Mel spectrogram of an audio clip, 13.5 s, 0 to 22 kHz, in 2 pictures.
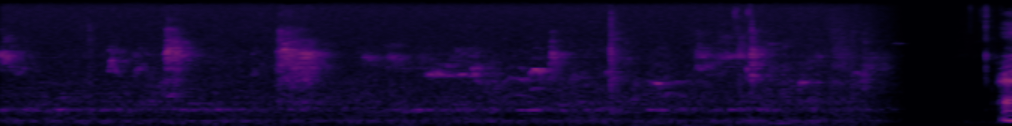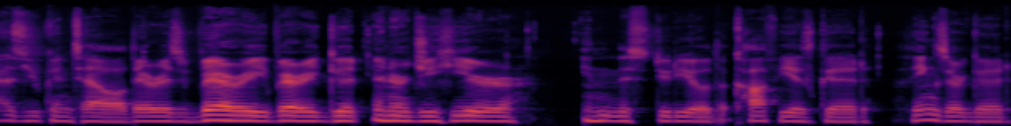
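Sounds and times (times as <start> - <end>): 
birds chirping and twittering: 0.0 - 6.1
speech: 6.7 - 13.4.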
